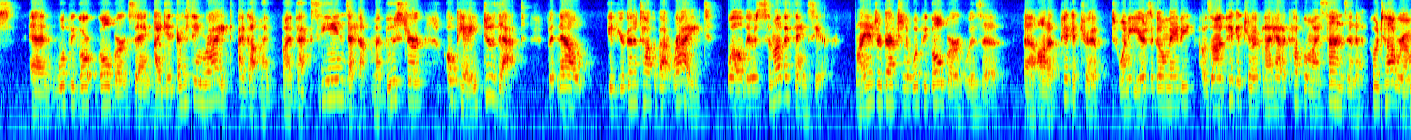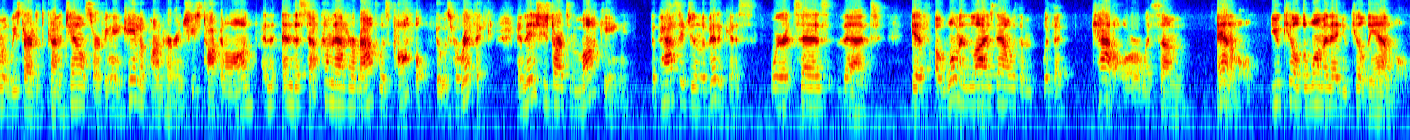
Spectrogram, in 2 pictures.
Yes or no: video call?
yes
